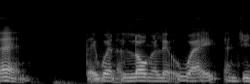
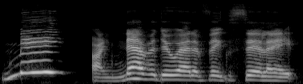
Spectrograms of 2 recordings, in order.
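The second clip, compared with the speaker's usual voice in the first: high, loud, innocent protest; squeaky mock-offended denial; indignant denial; 4 semitones higher, 8 dB louder, slower than usual. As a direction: insist you never do anything silly. Aunt denies being silly.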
